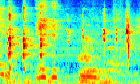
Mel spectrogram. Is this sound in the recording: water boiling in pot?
no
